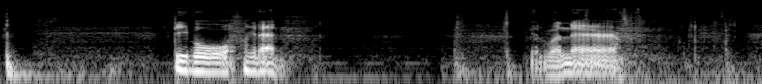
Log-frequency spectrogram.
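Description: Trading cards slide and rustle as they are shuffled by hand.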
